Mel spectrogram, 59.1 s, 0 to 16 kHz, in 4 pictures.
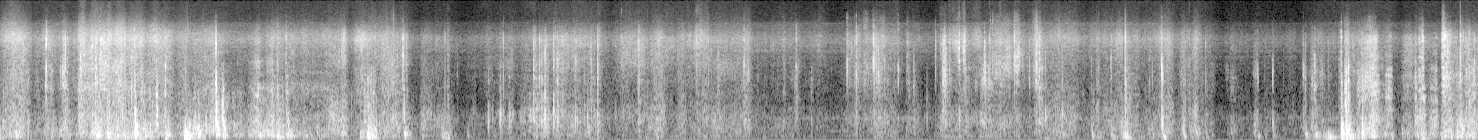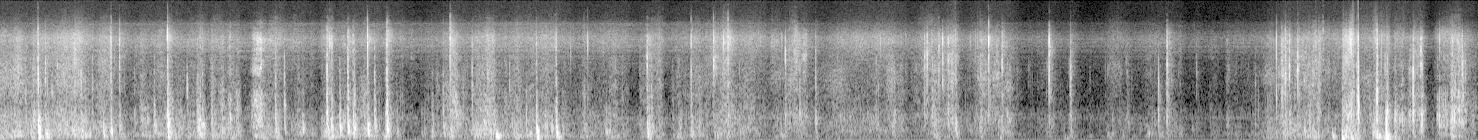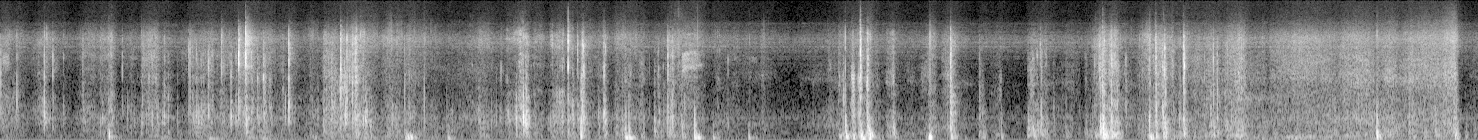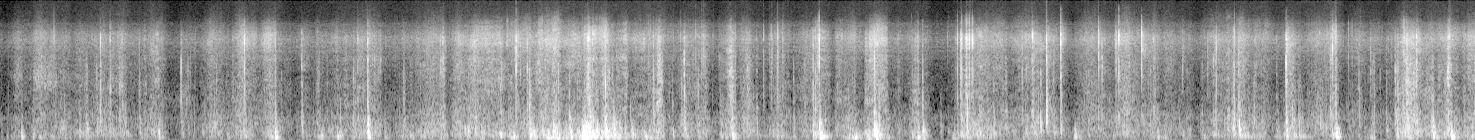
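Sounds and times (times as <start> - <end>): rustling and crinkling at microphone: 0.0 - 59.0.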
